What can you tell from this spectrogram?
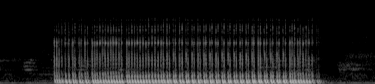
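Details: Sleeping Cane Corso dog: one loud, deep, rumbling snore lasting nearly three seconds with a rapid fluttering rattle; snoring.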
